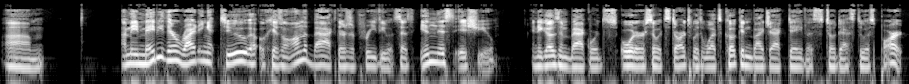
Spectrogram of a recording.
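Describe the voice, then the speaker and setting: A man hosting a solo podcast in a casual, rambling, halting way, often correcting himself as he goes. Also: mid-range voice, dry recording, studio quality. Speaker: podcast host.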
